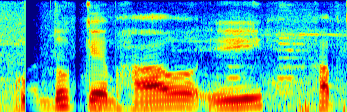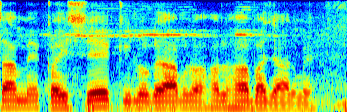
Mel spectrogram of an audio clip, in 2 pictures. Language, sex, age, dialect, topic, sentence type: Bhojpuri, male, <18, Southern / Standard, agriculture, question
